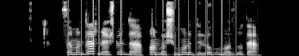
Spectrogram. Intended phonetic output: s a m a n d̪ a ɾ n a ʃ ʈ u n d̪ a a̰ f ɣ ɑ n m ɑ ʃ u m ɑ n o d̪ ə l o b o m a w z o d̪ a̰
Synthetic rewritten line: s a m a n d̪ a ɾ n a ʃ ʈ u n d̪ ə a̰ f ɣ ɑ n m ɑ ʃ u m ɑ n o d̪ ə l o b o m a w z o d̪ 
